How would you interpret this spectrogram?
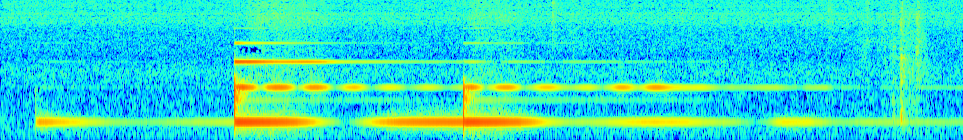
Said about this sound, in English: Can ring a bell for everyone.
